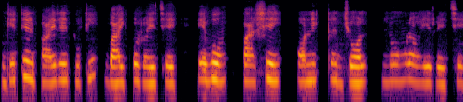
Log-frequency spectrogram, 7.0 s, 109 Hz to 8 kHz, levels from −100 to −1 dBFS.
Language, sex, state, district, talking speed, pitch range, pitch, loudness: Bengali, female, West Bengal, Jalpaiguri, 110 wpm, 245-275 Hz, 265 Hz, -26 LUFS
